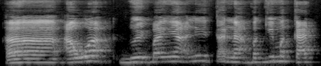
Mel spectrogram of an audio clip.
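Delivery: high, teasing quote of a friend; lightly voiced busybody urging you to Mecca; a hint of a prodding neighbour; mock nagging friend. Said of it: "Pernah ke kita dengar?".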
